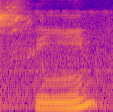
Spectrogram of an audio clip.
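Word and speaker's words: سین: and it's pronunciation is seen and its sound is like the alphabet s next is 20th which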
